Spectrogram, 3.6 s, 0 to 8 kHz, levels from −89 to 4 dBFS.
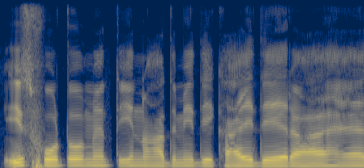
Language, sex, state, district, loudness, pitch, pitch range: Hindi, male, Jharkhand, Deoghar, -16 LUFS, 140 Hz, 135-145 Hz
